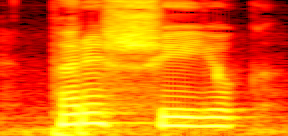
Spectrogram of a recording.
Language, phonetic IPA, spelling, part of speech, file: Ukrainian, [pereˈʃɪjɔk], перешийок, noun, Uk-перешийок.ogg
- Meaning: isthmus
